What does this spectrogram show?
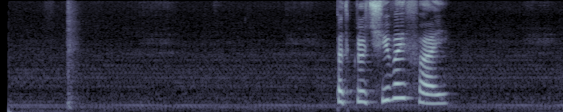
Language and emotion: Russian, neutral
